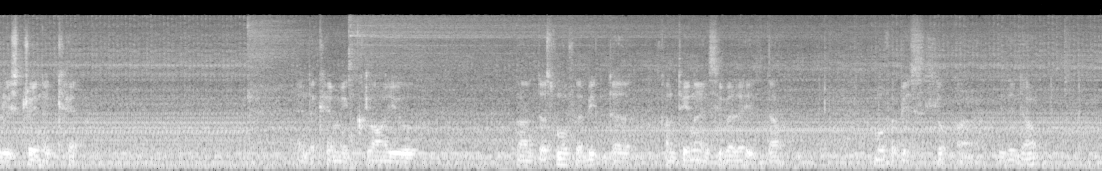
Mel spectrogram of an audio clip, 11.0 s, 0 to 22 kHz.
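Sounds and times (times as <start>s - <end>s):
oxygen concentrator humming: 0.0s - 11.0s.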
